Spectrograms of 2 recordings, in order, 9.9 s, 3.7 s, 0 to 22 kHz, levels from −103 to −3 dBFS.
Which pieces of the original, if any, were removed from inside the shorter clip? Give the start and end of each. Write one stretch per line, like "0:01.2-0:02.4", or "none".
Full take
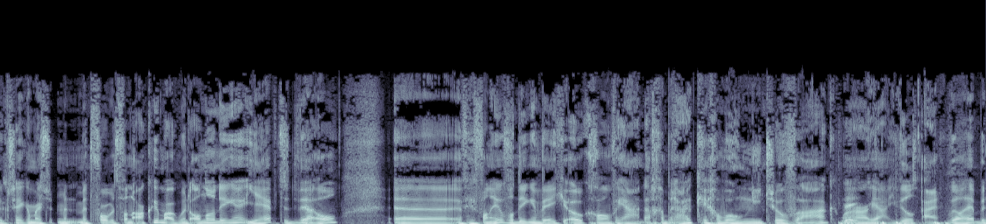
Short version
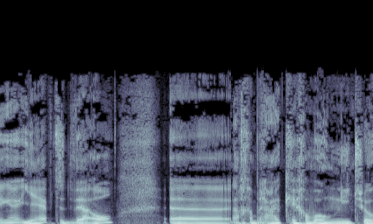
0:04.5-0:06.4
